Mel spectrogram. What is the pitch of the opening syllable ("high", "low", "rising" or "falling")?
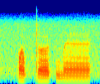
low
